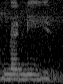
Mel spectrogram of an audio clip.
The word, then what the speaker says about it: many: many and this one's irregular because the y makes this e sound so many this one is irregular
